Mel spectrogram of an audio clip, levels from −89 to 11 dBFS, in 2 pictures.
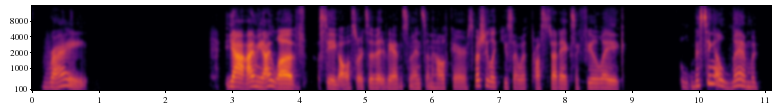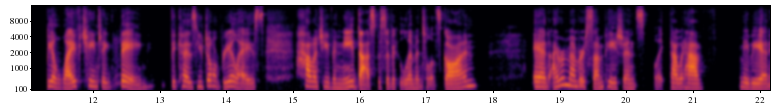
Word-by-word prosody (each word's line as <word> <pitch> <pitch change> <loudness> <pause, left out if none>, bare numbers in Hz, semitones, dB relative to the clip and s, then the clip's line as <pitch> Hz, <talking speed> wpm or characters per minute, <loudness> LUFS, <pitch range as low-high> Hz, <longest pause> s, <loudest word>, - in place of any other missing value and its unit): Right. 205 +7 -3 2.1
Yeah, 210 -4 +10
I 220 +5 +10
mean, 210 -3 0
I 245 - +7
love 180 -6 +6 0.2
seeing 170 -4 -4
all 170 +2 -2
sorts - - -9
of 180 - -6
advancements 175 +1 -7
in - - -14
health 180 -1 -8
care, 90 -2 -11
especially, 250 - -4
like 210 0 -7
you 190 - -14
said, 180 -1 -10
with 170 0 -12
prosthetics, 170 -1 -6
I - - -16
feel 185 +1 -8
like, 175 -3 -6 0.8
l 195 -2 -19
missing 255 - +2
a 250 - -1
limb 230 +2 -4
would 205 -2 -13 0.4
be 235 - -2
a 210 - 0
life-changing 200 +3 0
thing 200 -1 0 0.3
because 215 -1 -4
you 220 - -10
don't 240 0 -5
realize 195 -3 -2 0.5
how 235 - +3
much 215 0 -2
you - - -4
even 180 -3 -11
need 210 +6 +1
that - - +6
specific 180 -3 -4
limb 175 0 -8
until 175 - -11
it's - - -4
gone, 185 +9 +2 0.8
and 210 -1 +2
I 200 - -2
remember 265 -3 -2
some 185 -2 -3
patients, 190 -4 -4
like, - - -14
that 185 - +1
would 190 - -6
have 180 -1 +5 0.6
maybe 185 -2 -1
an 175 0 0
190 Hz, 155 wpm, -23 LUFS, 175-220 Hz, 2.1 s, Yeah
